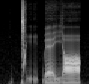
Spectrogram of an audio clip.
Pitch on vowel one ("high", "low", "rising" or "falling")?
high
